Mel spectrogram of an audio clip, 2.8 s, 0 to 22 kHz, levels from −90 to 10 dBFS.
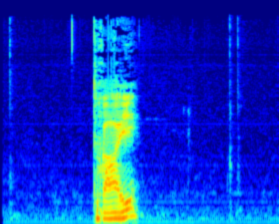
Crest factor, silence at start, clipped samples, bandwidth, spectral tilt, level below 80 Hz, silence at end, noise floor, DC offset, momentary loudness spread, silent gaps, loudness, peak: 20 dB; 0.95 s; under 0.1%; 16.5 kHz; -5.5 dB/octave; -50 dBFS; 1.45 s; -56 dBFS; under 0.1%; 25 LU; none; -17 LUFS; -2 dBFS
